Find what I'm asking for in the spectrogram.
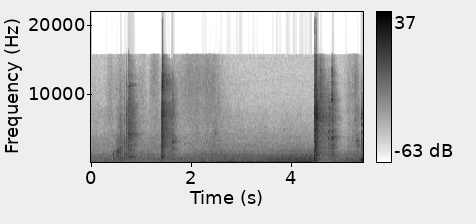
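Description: Air rifle shots from a Remington War Hawk and an SMK XS36, sharp snapping cracks with a couple of fainter clicks between them, close by and with no voices.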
